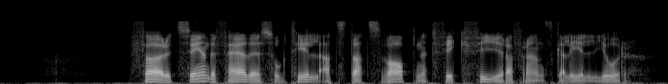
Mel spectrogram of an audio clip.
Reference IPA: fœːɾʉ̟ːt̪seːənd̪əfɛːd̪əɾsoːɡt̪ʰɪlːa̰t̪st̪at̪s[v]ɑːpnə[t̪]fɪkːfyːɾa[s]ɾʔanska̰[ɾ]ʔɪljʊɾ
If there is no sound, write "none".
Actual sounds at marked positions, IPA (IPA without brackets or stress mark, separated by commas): v, t̪, f, l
